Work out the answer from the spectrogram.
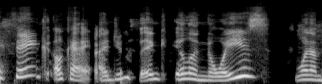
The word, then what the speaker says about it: Illinois: okay I do think Illinois when I'm spelling it I say Illinois not noise but I do think Illinois when I spell it yes go oh my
